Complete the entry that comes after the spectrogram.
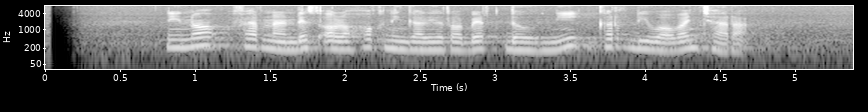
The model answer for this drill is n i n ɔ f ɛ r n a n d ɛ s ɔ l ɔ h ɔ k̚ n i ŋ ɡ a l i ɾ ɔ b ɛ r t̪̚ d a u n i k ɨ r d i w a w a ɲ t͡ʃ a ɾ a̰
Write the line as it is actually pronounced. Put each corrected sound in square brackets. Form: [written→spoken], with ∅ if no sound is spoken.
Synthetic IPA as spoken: n i n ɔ f ɛ r n a n d ɛ s ɔ l ɔ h ɔ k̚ n i ŋ ɡ a l i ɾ ɔ b ɛ r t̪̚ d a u n i k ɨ r d i w a w a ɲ t͡ʃ a ɾ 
